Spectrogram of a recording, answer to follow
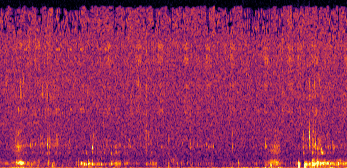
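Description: Underwater sound heard through a GoPro's waterproof housing: a steady low, muffled rumble of moving water, with short gurgles scattered through it and a faint click about halfway.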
